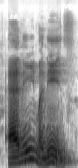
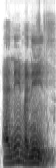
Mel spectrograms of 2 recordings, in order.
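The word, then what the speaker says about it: anemones: is the next question how is the word any money is pronounced so here the pronunciation is annie moniz okay the pronunciation is animes you can see the pronunciation written over there and but you have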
